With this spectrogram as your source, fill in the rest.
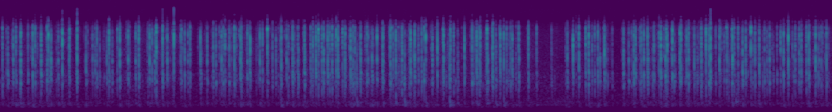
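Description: A compact mechanical keyboard in a transparent acrylic case with cream and orange plastic keycaps is typed on with the fingertips of both hands. Rapid, dense, bright clicky keystrokes run nearly continuously, with short sharp attacks and almost no low end. Brief pauses fall around the middle of the clip.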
